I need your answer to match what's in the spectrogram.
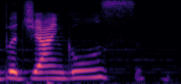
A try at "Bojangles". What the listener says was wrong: Bojangles. Bojangles. You don't go fast through it. You say Bojangles. No, it's not. It's Bojangles.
